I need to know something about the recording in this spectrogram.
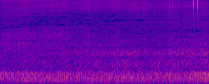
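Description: Faint steady hiss of background room noise with no distinct sound events.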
